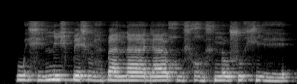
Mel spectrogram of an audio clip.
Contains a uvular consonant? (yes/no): yes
